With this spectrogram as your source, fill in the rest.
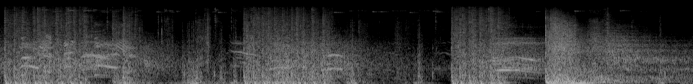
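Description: Dense gunfire in a firefight in Max Payne 3, with rapid overlapping shots and bursts that come loud and close, dropping away briefly in two short pauses before the shooting resumes.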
